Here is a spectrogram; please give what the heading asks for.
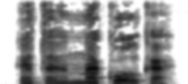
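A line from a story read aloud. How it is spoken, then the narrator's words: Quiet explanation. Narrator (Russian): тихо пояснила Сахариса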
